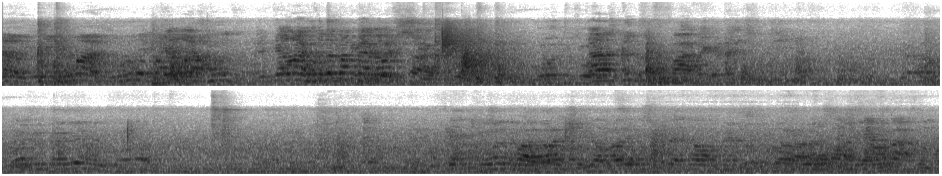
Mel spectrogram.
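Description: Young men talk loudly and with animation nearby.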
